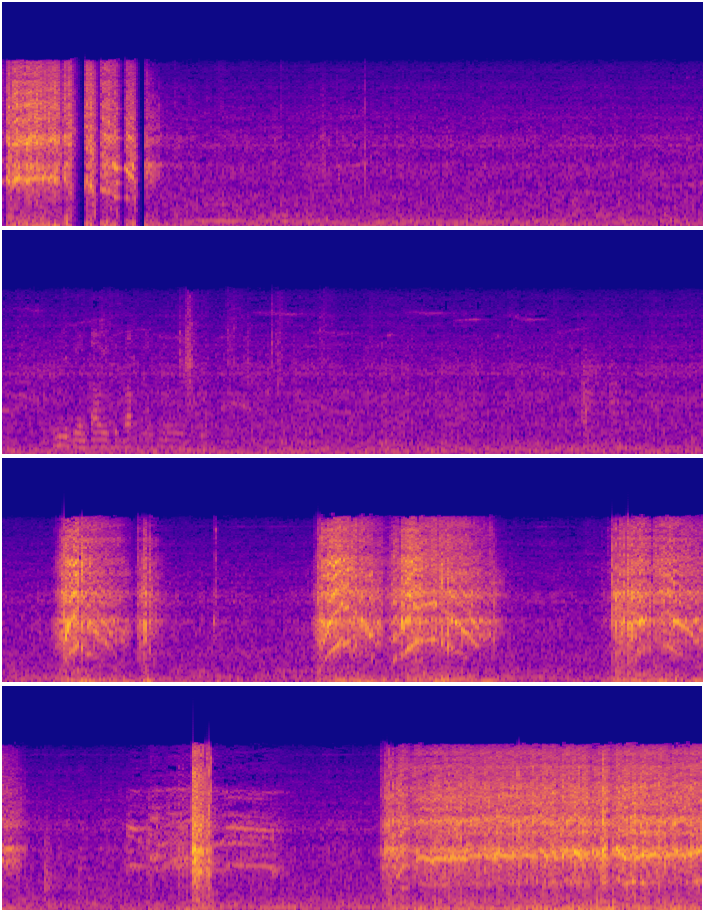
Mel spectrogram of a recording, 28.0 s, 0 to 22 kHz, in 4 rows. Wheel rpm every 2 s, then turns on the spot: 20, 0, 0, 0, 0, 0, 10, 20, 50, 60, 10, 20, 150, 90.
none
